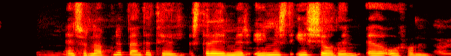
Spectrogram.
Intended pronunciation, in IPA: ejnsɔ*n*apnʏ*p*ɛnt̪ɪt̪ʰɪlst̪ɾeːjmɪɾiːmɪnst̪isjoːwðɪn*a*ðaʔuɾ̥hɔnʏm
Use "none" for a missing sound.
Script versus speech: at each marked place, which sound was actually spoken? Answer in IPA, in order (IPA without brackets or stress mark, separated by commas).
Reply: n, p, ɛ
